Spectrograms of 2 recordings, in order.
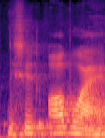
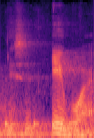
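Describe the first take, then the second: First: "a" said as an open "uh"; article as "uh". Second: "a" said as the letter name "ay"; article as "ay". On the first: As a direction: pronounce "a" as "uh" before boy. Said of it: "होना चाहिए this is a boy". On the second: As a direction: pronounce "a" to rhyme with "day". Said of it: "इस a boy हम लोग generally life में बोलते हैं". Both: Shown as a demonstration.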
